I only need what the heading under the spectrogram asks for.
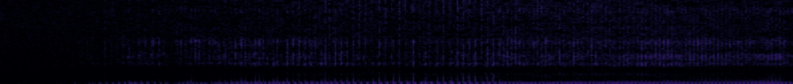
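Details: Female Dogue de Bordeaux named Nelly snoring steadily: one continuous, vibrating, low rattling breath swelling over about three and a half seconds in a quiet room.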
